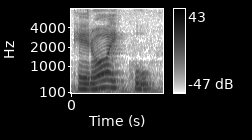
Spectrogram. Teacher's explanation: heróico é uma paroxítona em que o ditongo aberto está na sílaba tônica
